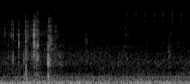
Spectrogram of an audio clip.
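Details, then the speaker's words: BMW E46 320Ci coupe, engine running and in reverse, fingertip on a rear PDC parking sensor: faint, quick, high ticking of about a dozen clicks a second over a low engine rumble. The sensor is working normally. "When you bring your fingers just like this, you will feel the vibration, and also you might be able to hear it. There is this little knocking noise. So this one is working."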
